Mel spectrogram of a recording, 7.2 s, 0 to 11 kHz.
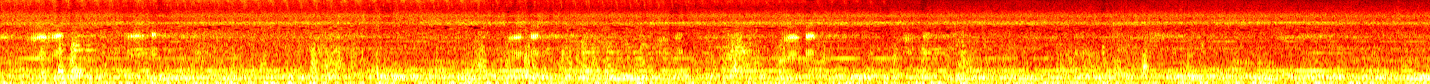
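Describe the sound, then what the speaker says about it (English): Frog croaking ambience from the video game Baldur's Gate 2, a steady chorus of repeated croaks over a constant insect-like drone, continuous and moderately distant with no talking. "We sit and wait and listen to the frog ambience in the background."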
